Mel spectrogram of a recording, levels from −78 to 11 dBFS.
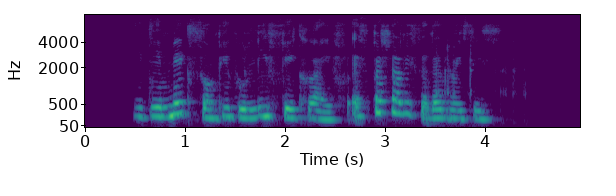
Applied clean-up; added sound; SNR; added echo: neural mask model DeepFilterNet 3.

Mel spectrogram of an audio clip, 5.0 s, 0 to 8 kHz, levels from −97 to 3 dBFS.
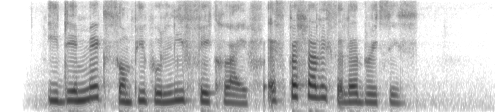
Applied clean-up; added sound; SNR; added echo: none; none; none; none.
